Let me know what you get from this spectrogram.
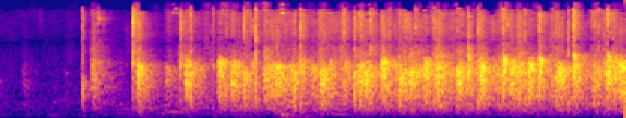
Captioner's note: applause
